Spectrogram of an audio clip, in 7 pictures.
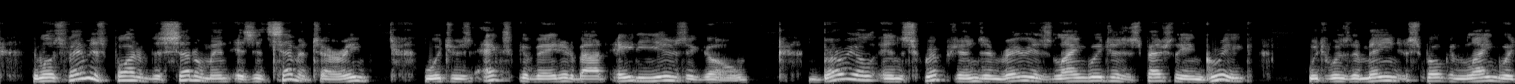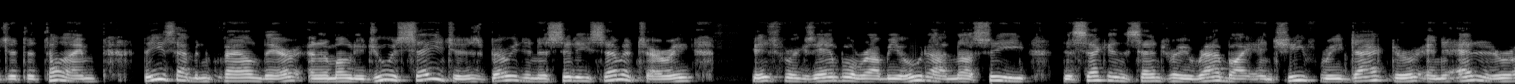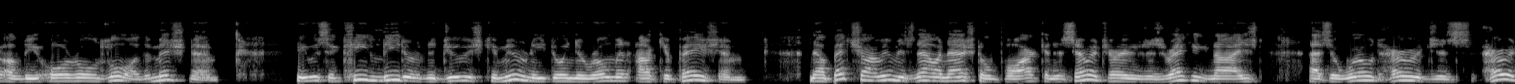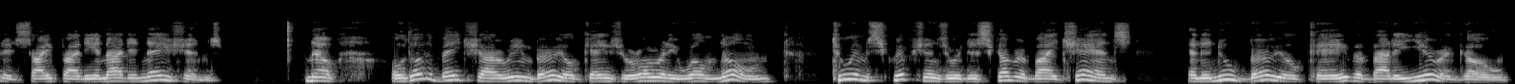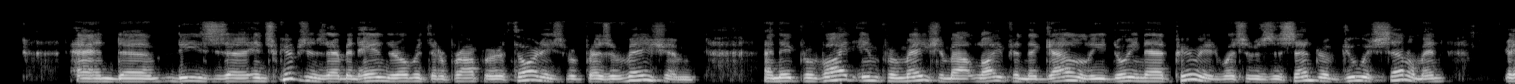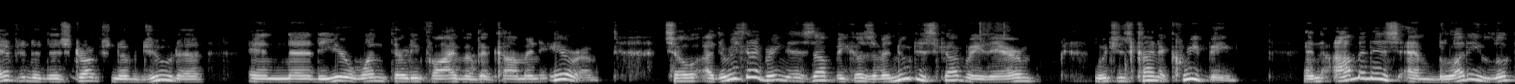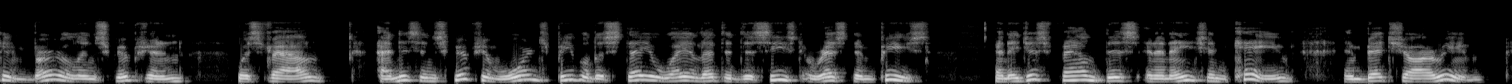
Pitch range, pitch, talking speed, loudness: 135-185 Hz, 150 Hz, 130 wpm, -17 LUFS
